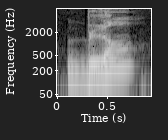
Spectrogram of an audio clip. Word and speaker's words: blanc: here, okay, so here, masculine, blanc, don't pronounce the final C, and then blanche.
